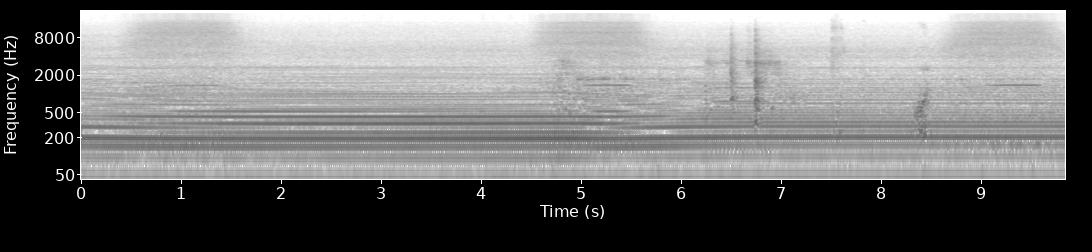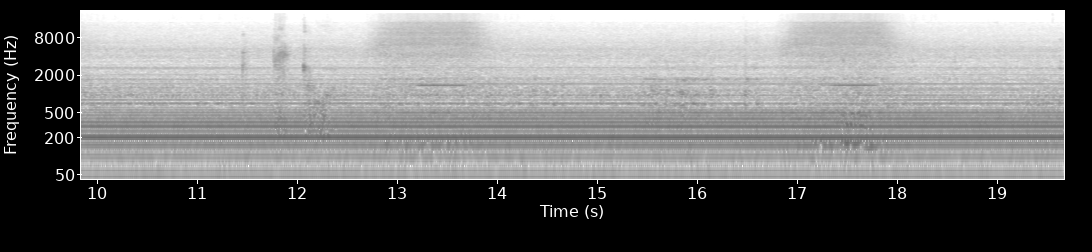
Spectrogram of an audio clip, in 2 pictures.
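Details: Cough assist (mechanical insufflation-exsufflation) through a tracheostomy during a sterile suction procedure: steady machine hum with regular airy hissing surges; the patient says they feel much better afterwards.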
